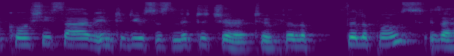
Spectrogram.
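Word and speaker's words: Philipos: the book when koshishar introduces literature to Philip philippos is that how you pronounce it yes uh he's and he says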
